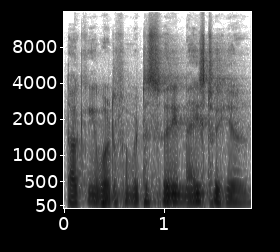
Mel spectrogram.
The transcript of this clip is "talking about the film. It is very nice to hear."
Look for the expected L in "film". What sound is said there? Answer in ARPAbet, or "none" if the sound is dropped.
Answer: none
